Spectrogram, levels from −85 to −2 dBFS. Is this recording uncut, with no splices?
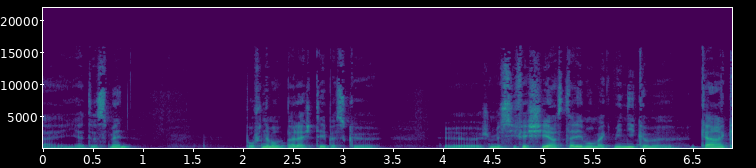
yes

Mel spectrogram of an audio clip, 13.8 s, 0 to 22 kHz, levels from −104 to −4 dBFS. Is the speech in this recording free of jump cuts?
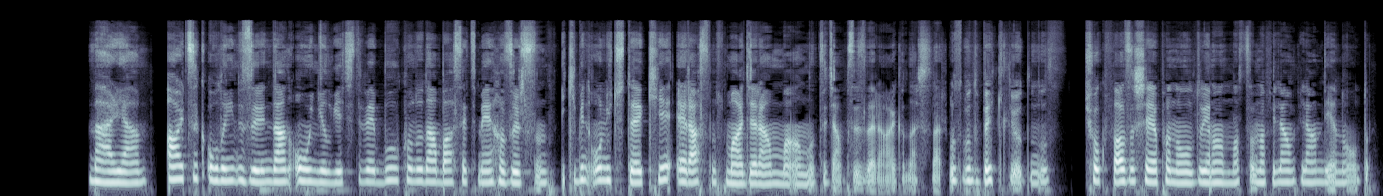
no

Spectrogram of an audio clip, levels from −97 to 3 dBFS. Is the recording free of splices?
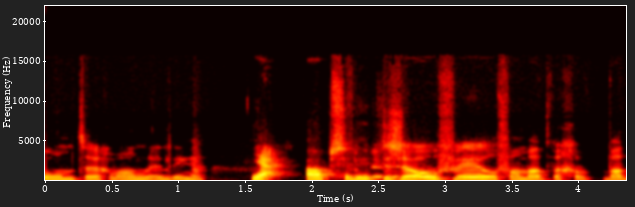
no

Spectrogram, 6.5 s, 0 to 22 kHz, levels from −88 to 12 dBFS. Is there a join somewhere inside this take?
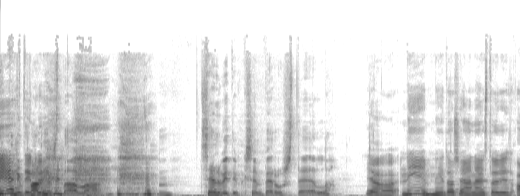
yes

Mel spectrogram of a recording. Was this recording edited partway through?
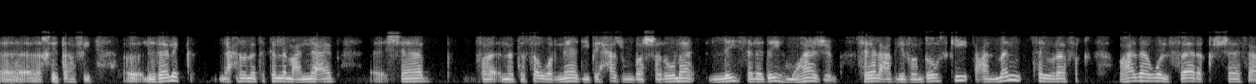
yes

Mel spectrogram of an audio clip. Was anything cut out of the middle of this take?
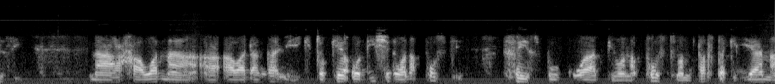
yes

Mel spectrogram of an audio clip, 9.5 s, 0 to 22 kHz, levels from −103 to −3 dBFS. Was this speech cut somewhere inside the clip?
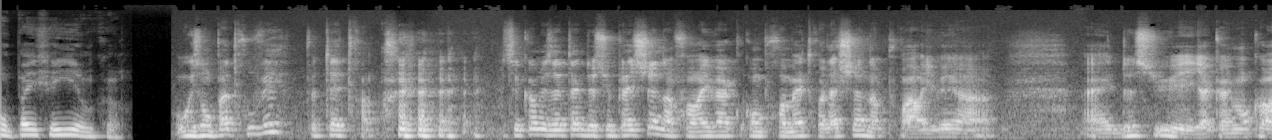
no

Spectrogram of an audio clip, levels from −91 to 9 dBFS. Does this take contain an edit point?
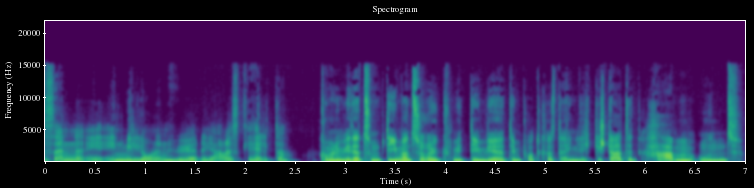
no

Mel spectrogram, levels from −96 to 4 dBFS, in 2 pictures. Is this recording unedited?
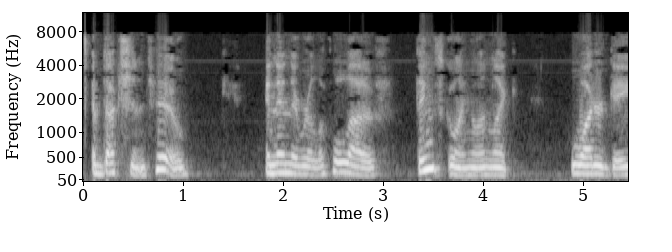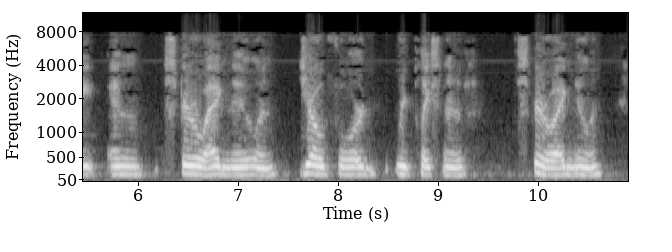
no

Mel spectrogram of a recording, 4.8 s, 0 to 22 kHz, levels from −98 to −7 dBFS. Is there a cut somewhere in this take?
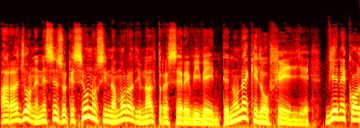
no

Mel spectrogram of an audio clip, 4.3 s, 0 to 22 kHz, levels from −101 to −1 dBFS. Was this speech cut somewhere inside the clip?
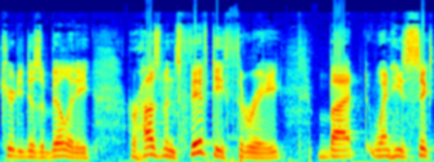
no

